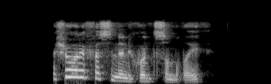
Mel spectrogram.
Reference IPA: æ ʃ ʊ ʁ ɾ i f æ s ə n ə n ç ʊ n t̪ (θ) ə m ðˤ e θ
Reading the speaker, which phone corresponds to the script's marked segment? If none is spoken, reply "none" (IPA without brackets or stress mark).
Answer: s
